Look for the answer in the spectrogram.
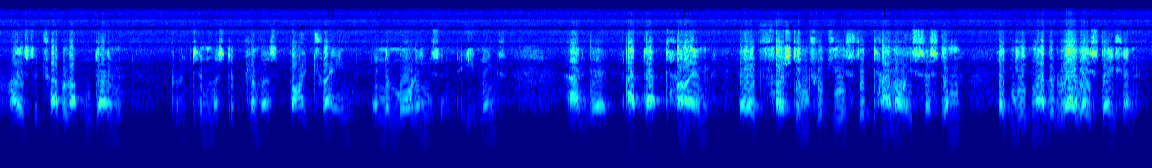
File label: Devon Lower South West, english accents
